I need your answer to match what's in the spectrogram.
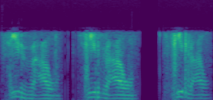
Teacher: أي كلمة فرعون في كتاب الله، الراء ترقق · Term: ترقيق الراء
